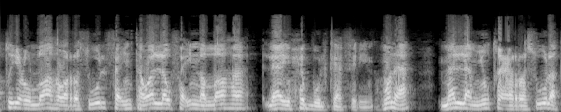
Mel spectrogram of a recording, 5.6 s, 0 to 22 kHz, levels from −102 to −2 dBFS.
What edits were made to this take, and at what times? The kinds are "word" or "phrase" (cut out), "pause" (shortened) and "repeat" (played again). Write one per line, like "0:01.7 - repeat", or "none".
none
